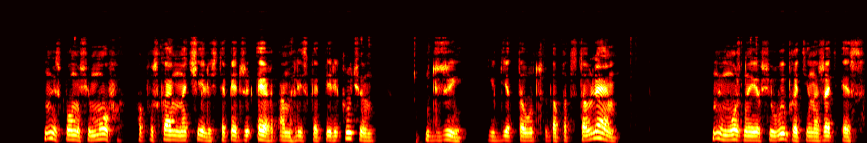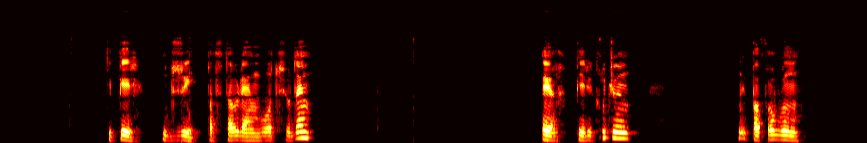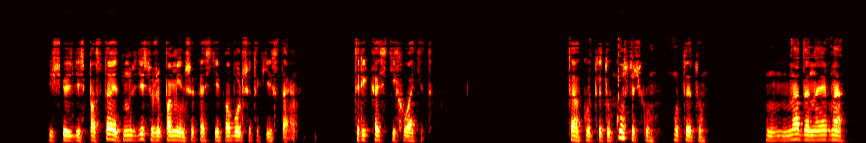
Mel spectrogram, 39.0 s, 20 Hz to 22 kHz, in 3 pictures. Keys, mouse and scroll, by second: 1.0 click, 3.6 r, 6.2 g, 9.4 click, 11.2 click, 12.2 s, 15.6 g, 21.1 r, 24.3 click, 27.0 e, 30.6 e, 34.8 click.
